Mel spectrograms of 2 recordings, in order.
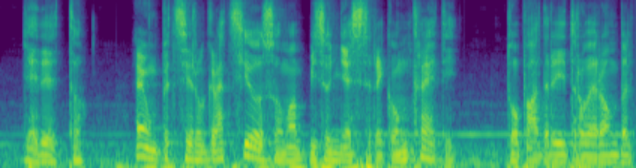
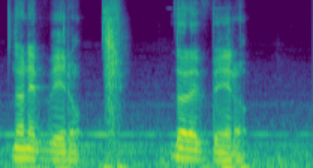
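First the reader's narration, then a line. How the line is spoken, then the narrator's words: Woman sobbing. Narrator (Italian): disse lei, sempre fra i singhiozzi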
